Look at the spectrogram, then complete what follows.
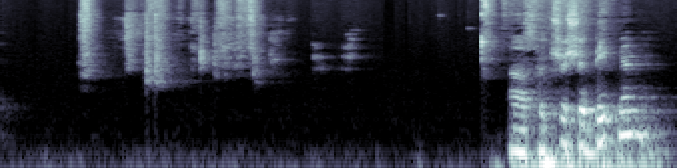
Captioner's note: paper rustling loudly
